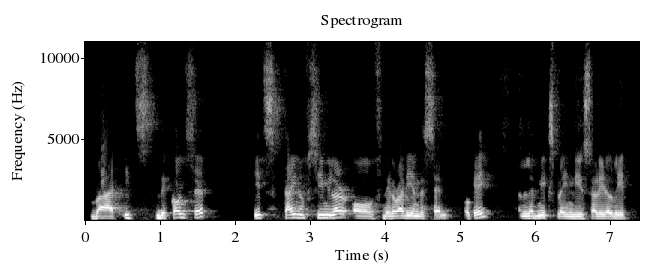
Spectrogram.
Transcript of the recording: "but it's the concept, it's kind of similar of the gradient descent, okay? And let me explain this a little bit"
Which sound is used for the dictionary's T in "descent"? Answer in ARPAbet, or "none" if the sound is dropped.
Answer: none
